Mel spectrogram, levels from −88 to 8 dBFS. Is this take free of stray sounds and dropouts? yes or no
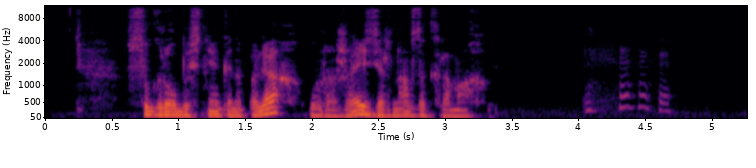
no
